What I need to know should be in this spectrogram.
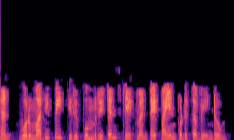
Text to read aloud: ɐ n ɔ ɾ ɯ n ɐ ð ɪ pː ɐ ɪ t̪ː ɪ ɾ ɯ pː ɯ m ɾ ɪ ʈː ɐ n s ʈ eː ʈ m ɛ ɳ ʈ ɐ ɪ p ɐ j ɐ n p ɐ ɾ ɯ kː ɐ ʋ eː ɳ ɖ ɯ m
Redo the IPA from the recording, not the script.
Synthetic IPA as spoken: ɐ n ɔ ɾ ɯ m ɐ ð ɪ pː ɐ ɪ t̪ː ɪ ɾ ɯ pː ɯ m ɾ ɪ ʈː ɐ n s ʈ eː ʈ m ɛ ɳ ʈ ɐ ɪ p ɐ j ɐ n p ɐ ɽ ɯ kː ɐ ʋ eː ɳ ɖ ɯ m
